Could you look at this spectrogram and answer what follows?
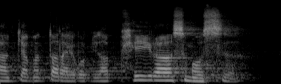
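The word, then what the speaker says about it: πειρασμός: 페이라스모스. 발음 좋으세요. 다 함께 크게 페이라스모스.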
